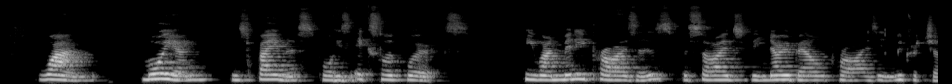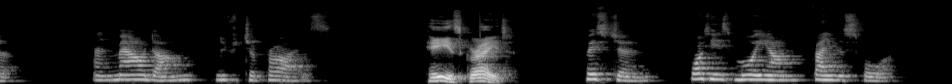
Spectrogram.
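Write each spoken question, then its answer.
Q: What is Moyen famous for?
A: His excellent works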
